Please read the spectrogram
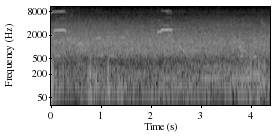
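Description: Birds calling: a few short, high whistled notes over a steady outdoor hiss, with a low steady hum coming in about halfway through.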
